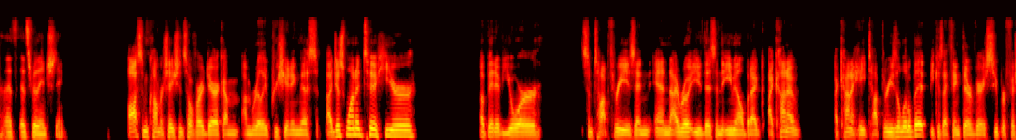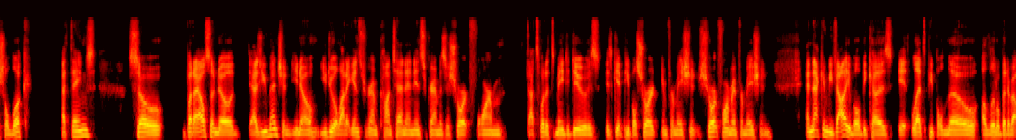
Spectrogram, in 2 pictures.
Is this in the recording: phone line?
no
